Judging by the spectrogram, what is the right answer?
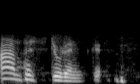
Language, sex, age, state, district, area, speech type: Tamil, male, 18-30, Tamil Nadu, Sivaganga, rural, conversation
